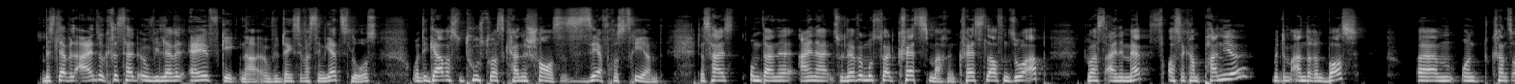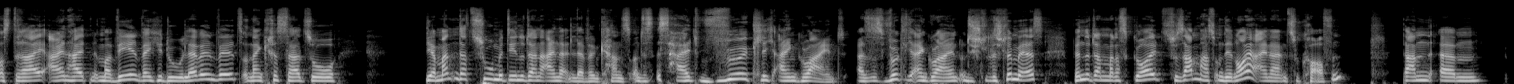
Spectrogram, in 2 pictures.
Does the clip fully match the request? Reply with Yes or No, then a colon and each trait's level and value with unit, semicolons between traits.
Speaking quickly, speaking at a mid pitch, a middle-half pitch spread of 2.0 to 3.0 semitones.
Yes: fast, 235 wpm; medium, 180 Hz; narrow, 2.5 semitones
